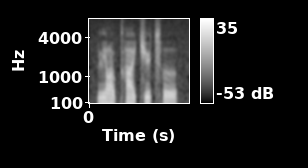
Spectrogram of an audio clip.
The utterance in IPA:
ljɑ˥˨ʊ̯kʰa˥˨ɪ̯ t͡ɕy˦t͡sʰɹ̩˨˩

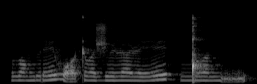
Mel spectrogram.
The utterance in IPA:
ðɔŋɨɾe vɔ̰ ʈʊɐ̯ʒɨ ɭɜɭe | ŋ͡ǃʊɐ̯ ŋḭ

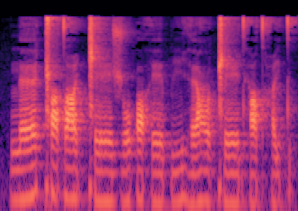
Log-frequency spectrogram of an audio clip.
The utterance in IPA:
nɛːǁotˤiː ǁeː ʒoʔɒheː pi ɦɛʕo ǁeːdhɛːtˤhit

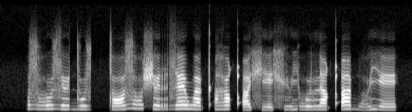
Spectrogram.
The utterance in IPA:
zɔ̤˧u̯zɨ˨du˨z tːɔ˨˦zɔ̤˦ʃɘ˧rzɛ˦ wɐ˧kʼa̤˦u̯qʼɘ˨xʲe˨ xʲo̤˦jo̤˦u̯ lɛ˧qʼɛ˦bɔ̤˨˦ je˧

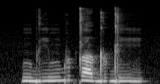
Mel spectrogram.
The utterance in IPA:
mbimbu ʈaɖu ɖi

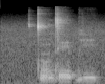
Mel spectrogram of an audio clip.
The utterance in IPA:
tũ˨deː˨ɓi˦

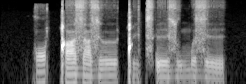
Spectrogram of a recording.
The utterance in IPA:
kɔ ǃazazøːǃi t͡sʼezumə ze

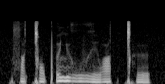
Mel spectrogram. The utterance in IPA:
sˤɑǀɔ pʼəlʲuɣuɣe wøtˤǀʰø

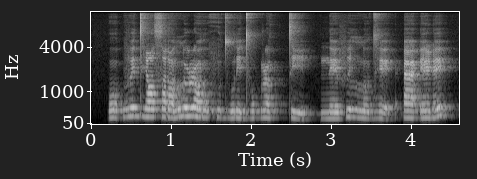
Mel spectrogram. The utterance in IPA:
oʔve dʱisˤi ɾɒlːo ɭɒɾofudʱu ɾidʱoɡɭɒ tːi | nefilːodʱe | ʔæ ʔeɽe

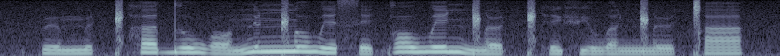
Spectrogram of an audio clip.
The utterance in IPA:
pʏ˩mʏ˩ ǁʰɐ˧ dʊ˧wɔ˩ nʏ˥ŋ͡ǁʊ˥wɪ˧se˩ ɡɔ˥ we˥ŋ͡ǁœ˩ ǁʰɪ˩fʲʊ˩wɐ˩ ŋ͡ǁø˩ǀa˧

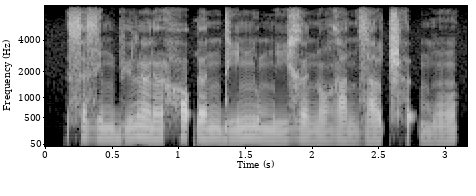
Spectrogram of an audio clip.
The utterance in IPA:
səzimby lœ̃ɾə̃ hɔʔɾə ndi ɲumi ɣœnɔ̃ɣanza ʈ͡ʂʰəʔmbõ

